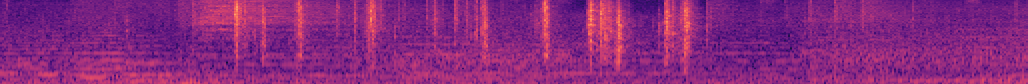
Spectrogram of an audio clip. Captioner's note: suspenseful music; guns cocking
